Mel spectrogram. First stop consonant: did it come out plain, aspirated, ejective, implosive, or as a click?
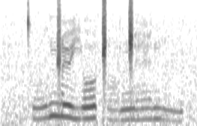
aspirated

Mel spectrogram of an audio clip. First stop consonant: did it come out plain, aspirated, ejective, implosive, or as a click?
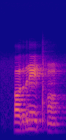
ejective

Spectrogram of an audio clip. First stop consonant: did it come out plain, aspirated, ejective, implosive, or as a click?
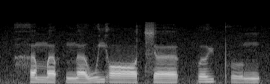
plain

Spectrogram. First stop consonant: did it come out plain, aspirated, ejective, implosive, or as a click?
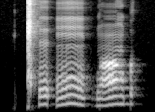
click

